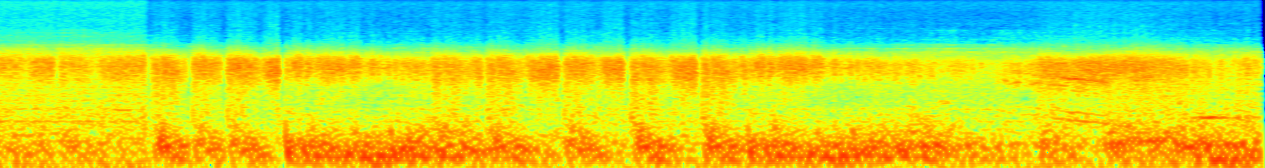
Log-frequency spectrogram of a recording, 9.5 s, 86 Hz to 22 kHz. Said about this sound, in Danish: Klokken 15.48, eller lidt i 4, er man på den rette afstand. Og Lützow åbner ild.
